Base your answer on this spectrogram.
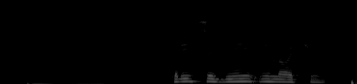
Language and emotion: Russian, neutral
